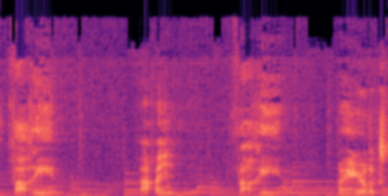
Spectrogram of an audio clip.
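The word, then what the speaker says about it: farine: that means flour and in French it's Farin Farin Farin my hair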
